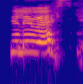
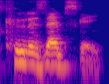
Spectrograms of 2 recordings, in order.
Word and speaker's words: Kulusevski: It's so hard to pronounce. Go on, try again. Kuluevsky. No, Kuluevsky? it's just spelt wrong there. It's Kulusevski.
